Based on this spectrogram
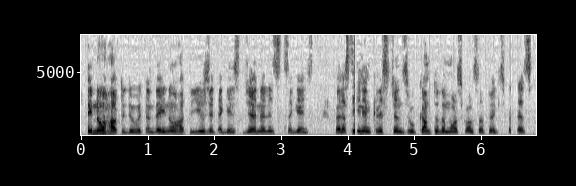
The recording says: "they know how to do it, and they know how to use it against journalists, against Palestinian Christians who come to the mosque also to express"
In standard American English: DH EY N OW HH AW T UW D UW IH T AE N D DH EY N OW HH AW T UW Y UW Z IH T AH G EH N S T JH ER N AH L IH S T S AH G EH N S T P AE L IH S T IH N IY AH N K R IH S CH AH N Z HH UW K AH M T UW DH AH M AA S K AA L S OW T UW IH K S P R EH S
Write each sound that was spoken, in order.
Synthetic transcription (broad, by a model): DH EY N OW HH AW T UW D UW IH T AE N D DH EY N OW HH AW T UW Y UW Z IH T AH G EH N S T JH ER N AH L IH S T S AH G EH N S T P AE L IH S T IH N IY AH N K R IH S CH AH N Z HH UW K AH M T UW DH AH M AA S K AA L S OW T UW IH K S P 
